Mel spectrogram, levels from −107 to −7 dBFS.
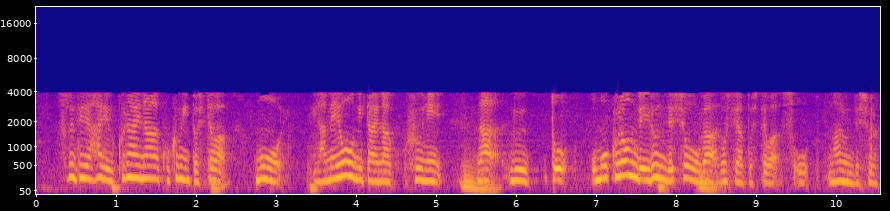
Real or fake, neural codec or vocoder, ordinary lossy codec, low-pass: real; none; AAC, 16 kbps; 7.2 kHz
